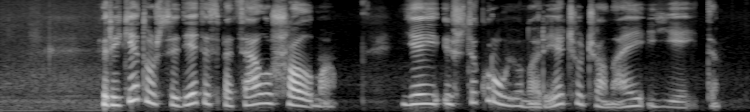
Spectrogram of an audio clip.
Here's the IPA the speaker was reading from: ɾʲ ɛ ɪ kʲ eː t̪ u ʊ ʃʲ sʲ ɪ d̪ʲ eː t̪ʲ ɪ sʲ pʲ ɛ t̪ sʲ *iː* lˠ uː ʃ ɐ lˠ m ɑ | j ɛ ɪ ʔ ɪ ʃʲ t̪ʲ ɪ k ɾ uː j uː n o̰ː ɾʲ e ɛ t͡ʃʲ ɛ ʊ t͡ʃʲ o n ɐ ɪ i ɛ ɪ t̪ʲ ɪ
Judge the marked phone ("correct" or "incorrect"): incorrect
